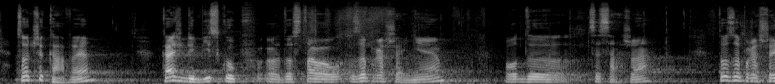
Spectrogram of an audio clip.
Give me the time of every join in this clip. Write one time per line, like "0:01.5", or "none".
none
